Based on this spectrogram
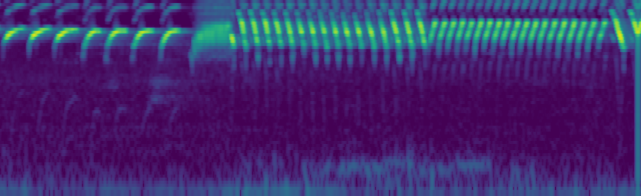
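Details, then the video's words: Cengkok Mewah song of a canary, played to encourage young canaries to learn to sing: repeated arched chirps give way to a brief harsh note and then a long rapid ticking trill. "Burung kenari gacor Cengkok Mewah durasi panjang cocok buat terapi kenari agar cepat bunyi gacor"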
